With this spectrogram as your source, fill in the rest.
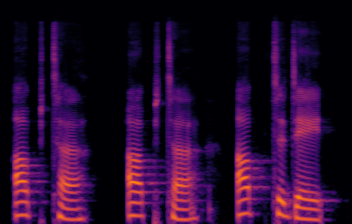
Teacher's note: this to will become unstressed because it's a preposition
